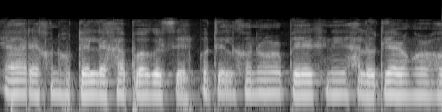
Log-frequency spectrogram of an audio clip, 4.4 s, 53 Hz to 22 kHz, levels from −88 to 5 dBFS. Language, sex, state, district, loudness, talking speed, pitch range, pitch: Assamese, male, Assam, Sonitpur, -17 LUFS, 160 wpm, 135-145 Hz, 140 Hz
